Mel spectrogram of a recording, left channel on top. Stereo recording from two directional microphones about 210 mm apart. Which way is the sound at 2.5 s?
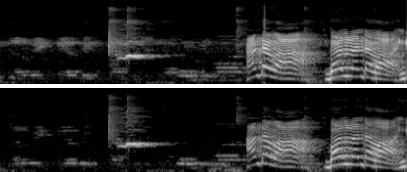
10° right (ahead or behind).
